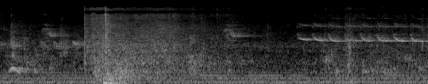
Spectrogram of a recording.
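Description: A child jumping into a swimming pool: one loud splash about a second in. From about three seconds in, a bird sings a fast, even trill of high chirps.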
